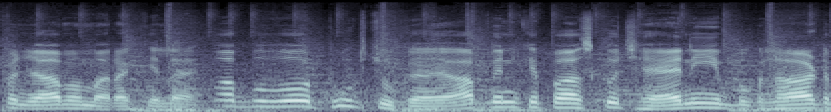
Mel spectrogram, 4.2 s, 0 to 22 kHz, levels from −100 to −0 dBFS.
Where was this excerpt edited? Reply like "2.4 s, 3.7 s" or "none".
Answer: 1.2 s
